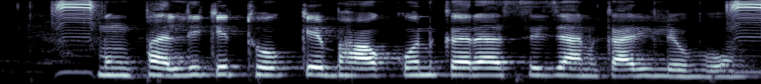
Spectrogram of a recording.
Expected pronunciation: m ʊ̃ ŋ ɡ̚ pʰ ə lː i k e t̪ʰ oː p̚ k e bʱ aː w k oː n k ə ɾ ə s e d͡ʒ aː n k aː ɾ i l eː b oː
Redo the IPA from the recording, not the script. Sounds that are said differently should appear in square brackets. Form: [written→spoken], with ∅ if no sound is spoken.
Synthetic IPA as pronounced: m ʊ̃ ŋ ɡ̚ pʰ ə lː i k e t̪ʰ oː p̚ k e bʱ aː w k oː n k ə ɾ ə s e d͡ʒ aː n k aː ɾ i l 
